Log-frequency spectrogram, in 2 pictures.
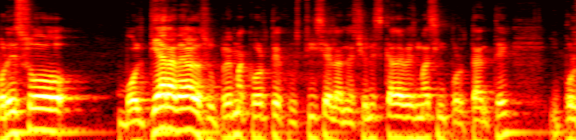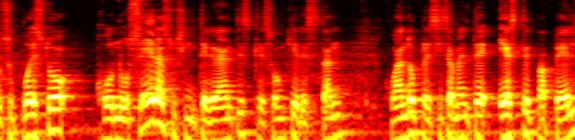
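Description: A man in a Mexican accent uses a dark, mellow tone, with ordinary pitch variation and big swings in loudness. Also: moderate pace. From Mexico. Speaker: TV interviewer. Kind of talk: interview. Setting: TV studio. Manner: halting. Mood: calm, formal. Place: studio. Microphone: lapel.

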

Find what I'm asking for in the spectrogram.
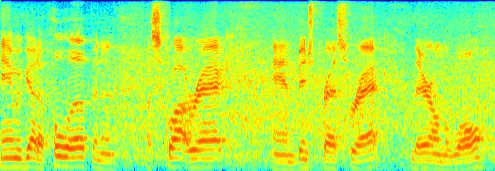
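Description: At a moderate pace, a man talks in a monotone, flat way over light background noise. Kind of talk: casual tour narration. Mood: relaxed, friendly. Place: gym. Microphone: phone near.

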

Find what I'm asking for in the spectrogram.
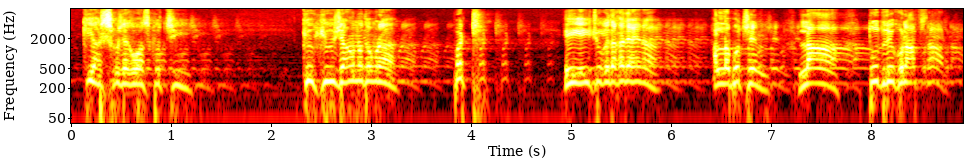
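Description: Against noticeable background noise, a man with an extremely high pitch speaks in an animated tone. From India, West Bengal (Basirhat area). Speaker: Islamic preacher. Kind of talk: sermon. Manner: loud, animated exhortation.

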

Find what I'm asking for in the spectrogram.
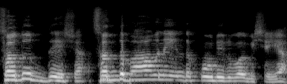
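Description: This man has a high pitch and a dark, mellow tone. His pitch varies in an ordinary way. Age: 50s. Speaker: insurance advisor. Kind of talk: interview.

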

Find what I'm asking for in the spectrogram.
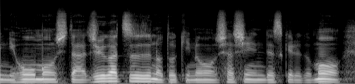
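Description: The man's pitch is medium, with ordinary variation, and his pace is fairly slow. The sound is dry with no echo, over a quiet background. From Japan, Gunma. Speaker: professor. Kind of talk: lecture. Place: classroom. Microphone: handheld.

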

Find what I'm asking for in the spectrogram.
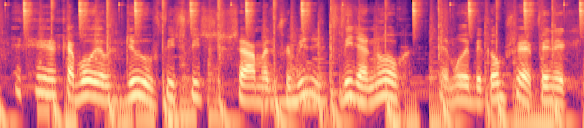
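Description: With clear music playing clearly behind him, a man speaks at a moderate pace. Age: 80s+. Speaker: customer giving testimonial. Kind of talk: interview answer. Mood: content, appreciative. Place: home room.

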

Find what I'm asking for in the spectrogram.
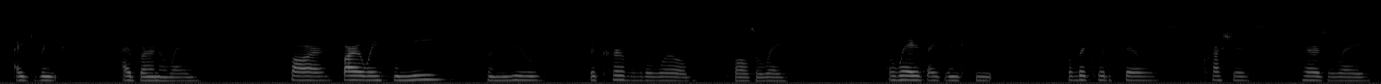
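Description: Light background noise accompanies a woman who leaves long, frequent pauses. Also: fairly slow pace. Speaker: graduate creative writing student. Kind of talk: reading aloud. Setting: stage with audience. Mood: intense, rhythmic, incantatory. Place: hall. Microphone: podium.

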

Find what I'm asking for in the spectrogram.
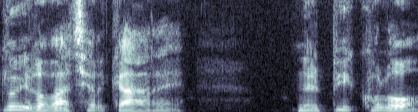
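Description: The voice has a dark, mellow tone. The background is quiet. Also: man. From Italy, Romagna. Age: 80s+. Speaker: screenwriter. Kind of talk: interview answer. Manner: lively. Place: home room.

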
